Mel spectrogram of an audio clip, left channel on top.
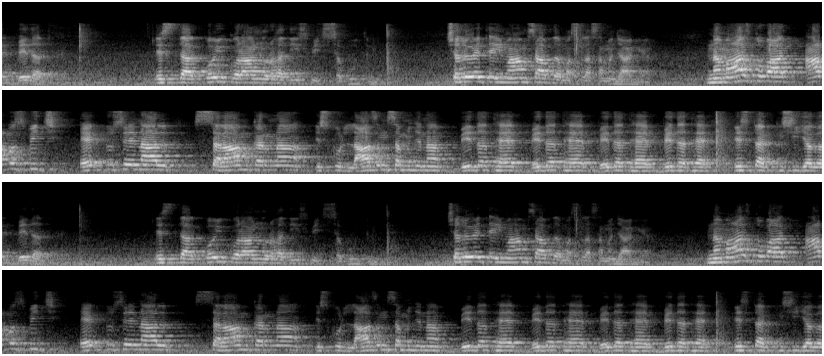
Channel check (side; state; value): right; quieter; 3.7 dB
